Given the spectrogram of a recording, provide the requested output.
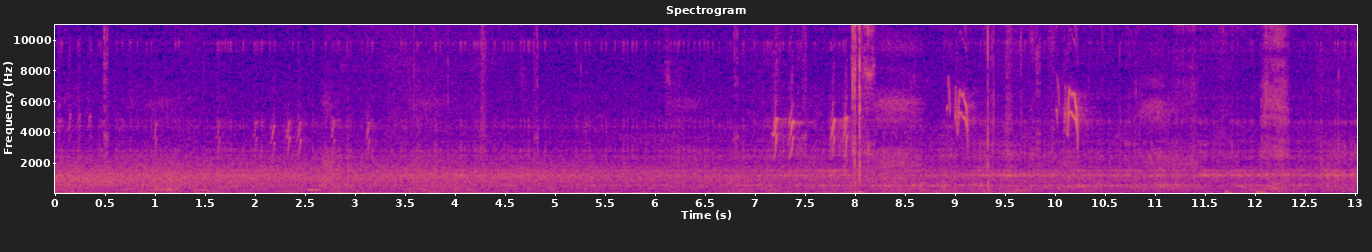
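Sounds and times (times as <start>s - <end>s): small bird chirping: 0.0s - 3.3s, 7.1s - 8.1s, 8.9s - 9.3s, 9.9s - 10.5s.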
